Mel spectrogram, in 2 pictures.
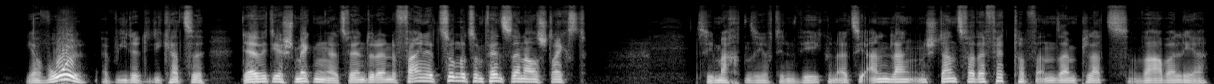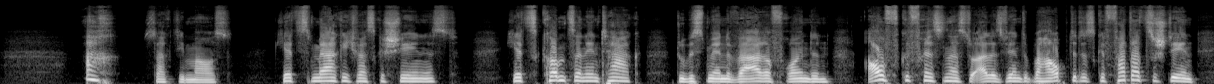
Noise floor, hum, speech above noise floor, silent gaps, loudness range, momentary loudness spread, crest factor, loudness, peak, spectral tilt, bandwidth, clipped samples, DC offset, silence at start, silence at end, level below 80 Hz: -52 dBFS; none; 40 dB; none; 6 LU; 10 LU; 14 dB; -13 LUFS; 0 dBFS; -5.5 dB/octave; 17 kHz; under 0.1%; under 0.1%; 0.25 s; 0.2 s; -36 dBFS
